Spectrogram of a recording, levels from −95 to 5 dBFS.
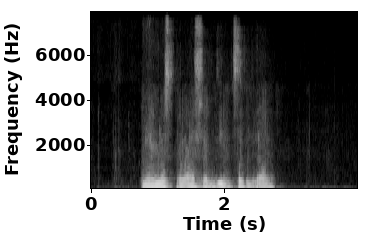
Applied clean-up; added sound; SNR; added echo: neural mask model DeepFilterNet 3.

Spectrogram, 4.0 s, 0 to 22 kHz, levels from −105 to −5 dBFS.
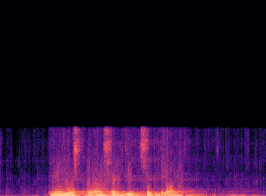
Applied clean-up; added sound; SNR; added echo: neural separator model SepFormer DNS4.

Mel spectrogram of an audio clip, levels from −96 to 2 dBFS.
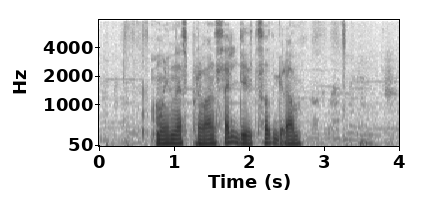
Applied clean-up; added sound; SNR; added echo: none; none; none; none.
